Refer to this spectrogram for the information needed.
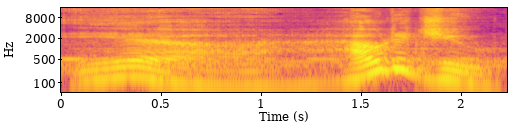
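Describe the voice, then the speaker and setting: A man's voice: mid-range voice, huge pitch swings, drawn-out words, music in the background, full character voice. A man voicing an earnest young male student who speaks plainly and questioningly, a little exasperated, in an audiobook. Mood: puzzled.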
